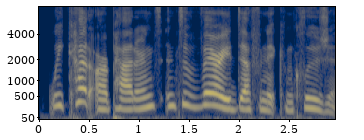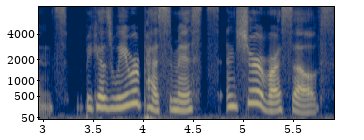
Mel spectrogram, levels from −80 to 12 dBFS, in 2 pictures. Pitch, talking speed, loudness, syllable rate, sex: 230 Hz, 160 wpm, -18 LUFS, 5.6 syllables/s, female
